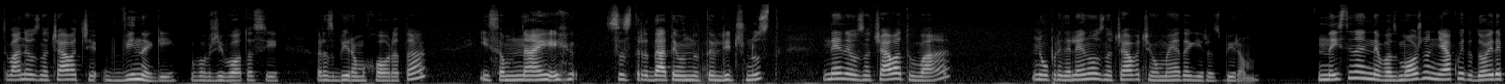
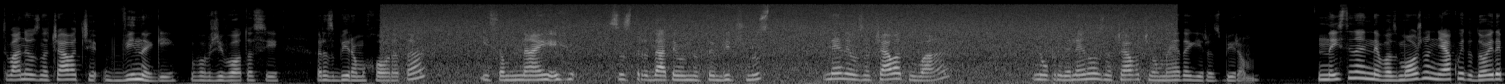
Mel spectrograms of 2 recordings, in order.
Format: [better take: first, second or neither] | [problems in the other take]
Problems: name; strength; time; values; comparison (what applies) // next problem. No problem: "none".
first | hiss; loud; from 4 to 12 s; 4 dB below the speech; faint in the first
